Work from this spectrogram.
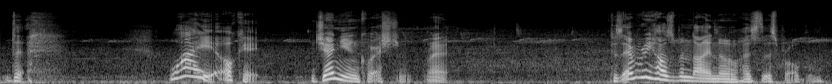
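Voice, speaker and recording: A man's voice: a little high, creaky, a little hiss or hum, full character voice. A man playing a sleepy, grumbling, playful husband in an ASMR roleplay, rambling and bantering with mock indignation. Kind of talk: ASMR roleplay, improvised-sounding one-sided conversation.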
